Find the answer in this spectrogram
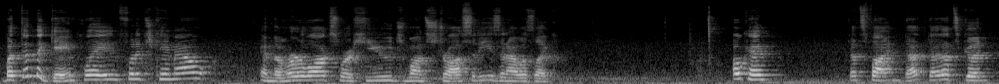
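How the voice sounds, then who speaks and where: A male gaming video host gives casual, rambling, opinionated gameplay commentary with some swearing. His high voice is animated and unhurried, with long pauses, and the recording has roomy echo and faint background noise.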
